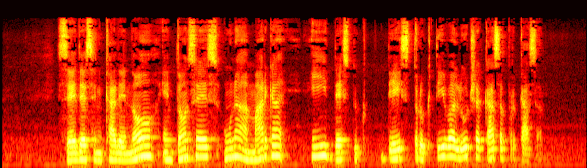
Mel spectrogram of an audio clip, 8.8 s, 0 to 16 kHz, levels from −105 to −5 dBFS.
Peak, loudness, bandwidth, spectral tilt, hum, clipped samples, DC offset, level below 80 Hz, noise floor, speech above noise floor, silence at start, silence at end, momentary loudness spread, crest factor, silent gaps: -2 dBFS; -19 LUFS; 11.5 kHz; -4.5 dB/octave; none; under 0.1%; under 0.1%; -52 dBFS; -57 dBFS; 38 dB; 0.9 s; 0.75 s; 9 LU; 18 dB; none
